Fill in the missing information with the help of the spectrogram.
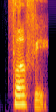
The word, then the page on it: furphy: Indian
